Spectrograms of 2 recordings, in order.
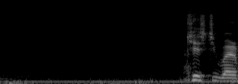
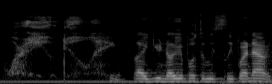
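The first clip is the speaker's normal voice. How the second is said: whisper yelling; 3 semitones lower, 6 dB quieter than usual. Shown as a demonstration. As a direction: scold without waking anyone. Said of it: "something you do when you're trying not to wake somebody up".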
